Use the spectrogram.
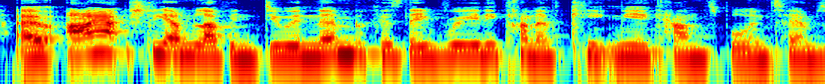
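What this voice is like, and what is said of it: Croaky, husky voice. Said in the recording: “you can probably tell my voice is a little bit croaky. I have had a sore throat ... apologies for any croakiness, any husky voice”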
